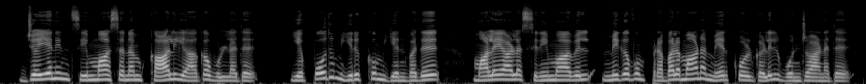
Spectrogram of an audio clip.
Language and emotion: Tamil, neutral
